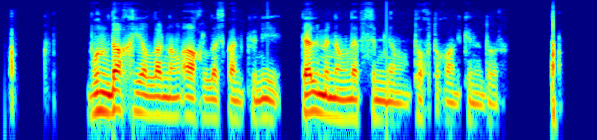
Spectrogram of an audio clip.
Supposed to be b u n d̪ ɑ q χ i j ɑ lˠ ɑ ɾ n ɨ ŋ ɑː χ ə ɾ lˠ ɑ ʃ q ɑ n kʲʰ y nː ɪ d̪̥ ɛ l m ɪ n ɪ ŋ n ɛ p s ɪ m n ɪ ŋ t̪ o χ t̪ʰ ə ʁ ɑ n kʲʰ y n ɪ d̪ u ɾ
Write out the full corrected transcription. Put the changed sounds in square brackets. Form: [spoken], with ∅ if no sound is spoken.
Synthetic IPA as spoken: b u n d̪ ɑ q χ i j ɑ [lˠː] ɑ ɾ n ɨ ŋ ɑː χ ə ɾ lˠ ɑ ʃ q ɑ n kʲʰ y [n] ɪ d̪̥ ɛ l m ɪ n ɪ ŋ n ɛ p s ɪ m n ɪ ŋ [t̪ʰ] o χ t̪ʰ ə ʁ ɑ n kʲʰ y n ɪ d̪ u ɾ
